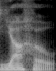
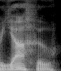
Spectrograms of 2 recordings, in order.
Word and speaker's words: Yahweh: When properly pronounced, the name appears as Yahoo or Yahoo, a critical detail that will become profoundly important later in our investigation.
